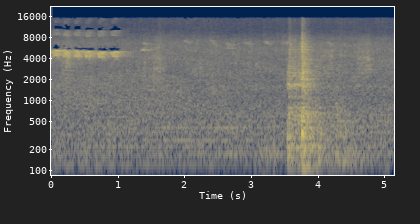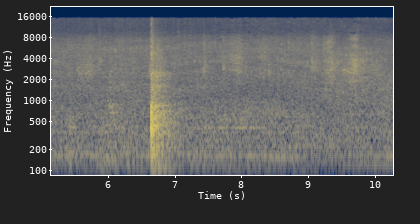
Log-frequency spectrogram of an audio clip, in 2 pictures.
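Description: A high, thin insect-like chirping tone for about the first second, then two sharp knocks about three seconds apart, the second louder, over a steady low background hum.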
